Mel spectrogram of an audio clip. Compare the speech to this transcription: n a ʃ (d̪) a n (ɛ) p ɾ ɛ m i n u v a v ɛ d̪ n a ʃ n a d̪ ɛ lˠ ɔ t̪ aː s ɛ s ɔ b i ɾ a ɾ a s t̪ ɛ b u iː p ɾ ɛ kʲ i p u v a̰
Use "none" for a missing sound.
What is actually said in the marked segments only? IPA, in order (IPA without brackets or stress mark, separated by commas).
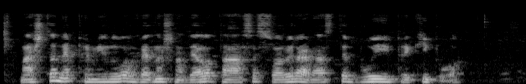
t̪, ɛ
